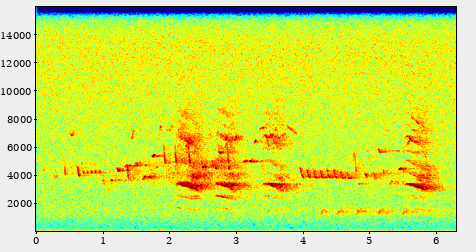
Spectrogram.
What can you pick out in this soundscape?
Winter Wren, Blue Jay, American Crow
